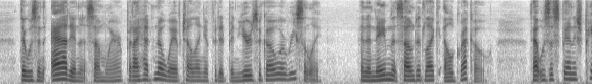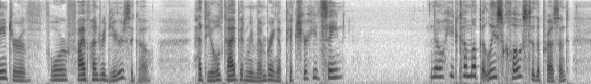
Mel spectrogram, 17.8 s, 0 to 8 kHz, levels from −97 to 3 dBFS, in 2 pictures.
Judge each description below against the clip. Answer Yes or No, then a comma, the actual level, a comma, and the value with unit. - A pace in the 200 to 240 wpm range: Yes, fast, 205 wpm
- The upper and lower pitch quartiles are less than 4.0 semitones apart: No, average, 4.7 semitones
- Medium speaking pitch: Yes, medium, 165 Hz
